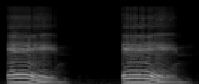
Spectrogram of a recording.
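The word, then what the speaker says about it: ἦν: In the next word, we have the vowel eta with soft breathing and a circumflex accent. So we read this as ein, ein. Rise and fall on the syllable with no breathing. Ein, ein.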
